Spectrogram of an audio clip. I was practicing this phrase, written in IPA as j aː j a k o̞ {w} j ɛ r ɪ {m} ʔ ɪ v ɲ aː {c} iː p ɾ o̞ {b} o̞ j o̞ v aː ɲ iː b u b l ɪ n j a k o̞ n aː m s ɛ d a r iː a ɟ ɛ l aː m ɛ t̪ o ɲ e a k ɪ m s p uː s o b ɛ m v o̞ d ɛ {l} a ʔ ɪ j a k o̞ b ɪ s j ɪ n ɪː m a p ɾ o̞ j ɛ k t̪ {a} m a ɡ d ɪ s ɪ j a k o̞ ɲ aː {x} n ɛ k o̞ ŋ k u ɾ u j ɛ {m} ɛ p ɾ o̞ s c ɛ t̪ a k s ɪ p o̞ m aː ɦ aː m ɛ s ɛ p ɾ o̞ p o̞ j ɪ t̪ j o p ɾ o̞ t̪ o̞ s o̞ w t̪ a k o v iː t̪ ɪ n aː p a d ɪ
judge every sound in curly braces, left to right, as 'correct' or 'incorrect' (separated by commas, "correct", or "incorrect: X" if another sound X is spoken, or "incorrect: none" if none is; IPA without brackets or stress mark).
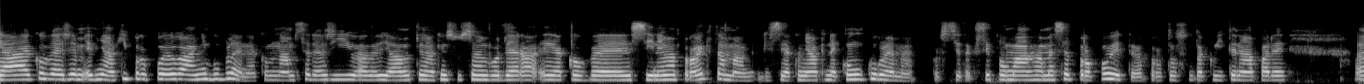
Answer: incorrect: v, correct, incorrect: k, incorrect: p, incorrect: ɾ, correct, incorrect: k, correct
